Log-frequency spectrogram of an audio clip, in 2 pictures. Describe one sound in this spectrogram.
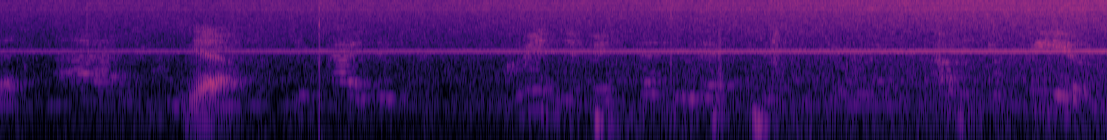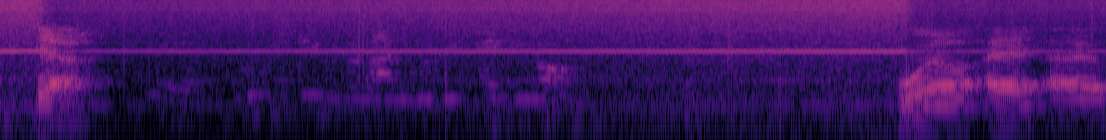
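A man speaks calmly into a microphone, heard through a loudspeaker in a hall.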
